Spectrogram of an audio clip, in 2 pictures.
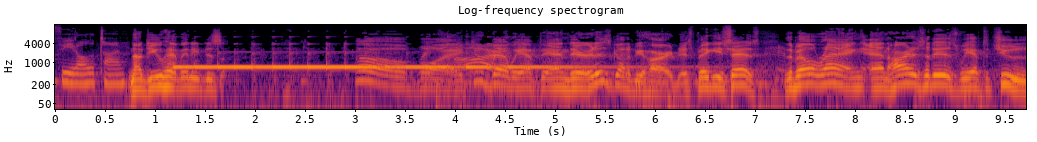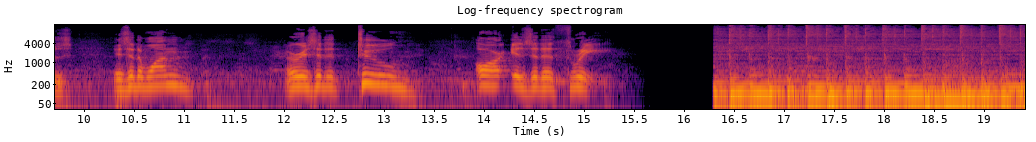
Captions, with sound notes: - I was on my own feet all the time. - Now do you have any-- [dings] - Oh, boy. Too bad we have to end here. It is going to be hard, as Peggy says. The bell rang. And hard as it is, we have to choose. Is it a one, or is it a two, or is it a three?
